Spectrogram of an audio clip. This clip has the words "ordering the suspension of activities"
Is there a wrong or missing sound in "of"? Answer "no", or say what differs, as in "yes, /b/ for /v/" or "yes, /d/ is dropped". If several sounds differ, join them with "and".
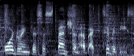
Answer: no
